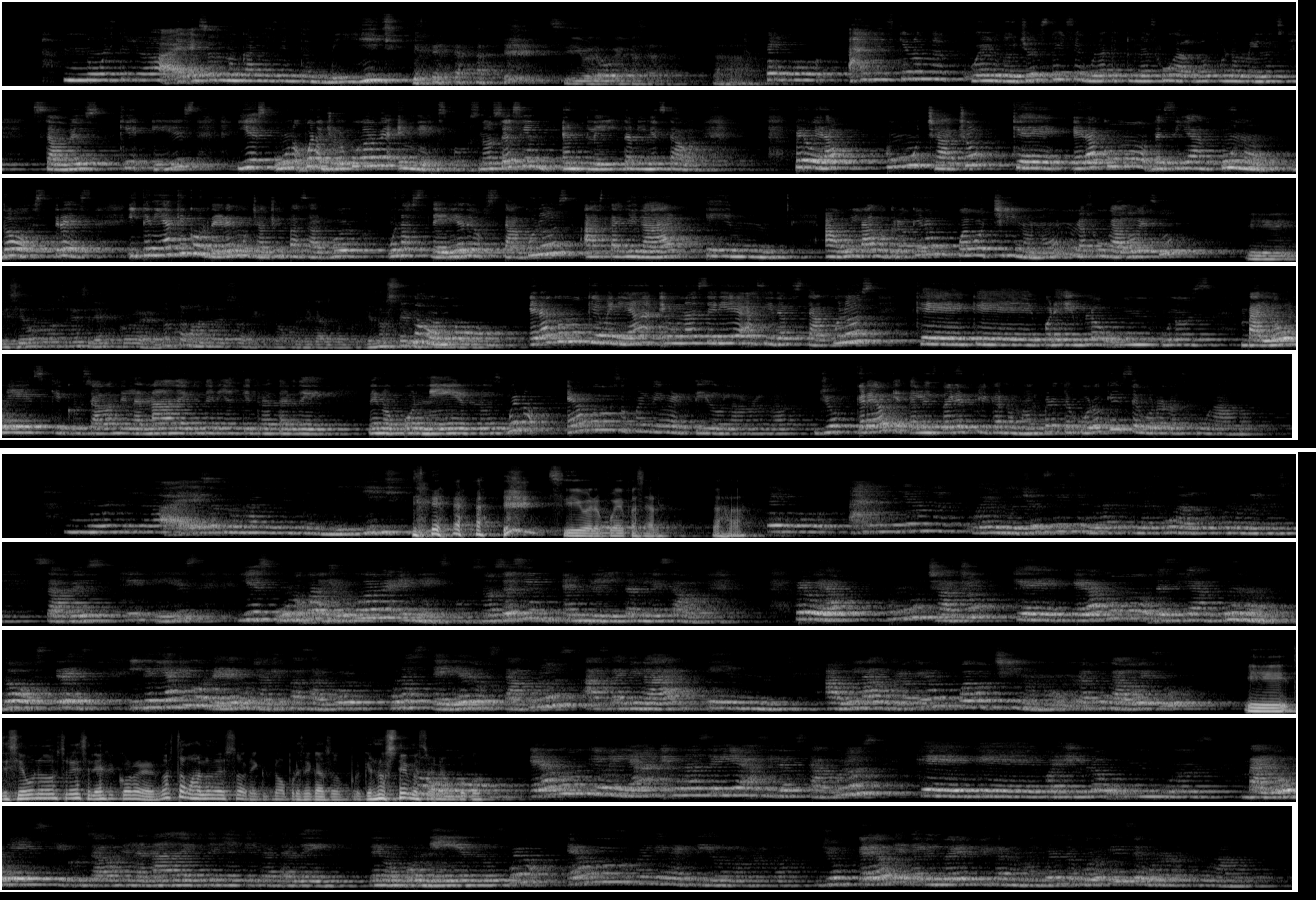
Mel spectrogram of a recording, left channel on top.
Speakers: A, on the left; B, on the right.
A: No, es que yo ah, esos nunca los entendí.
B: <laughs> Sí, bueno,
A: <laughs> Lo-
B: puede pasar. Ajá.
A: Pero, ay, es que no me acuerdo. Yo estoy segura que tú lo has jugado, por lo menos sabes qué es. Y es uno, bueno, yo lo jugaba en Xbox. No sé si en, en Play también estaba. pero era un muchacho que era como decían uno, dos, tres, y tenía que correr el muchacho y pasar por una serie de obstáculos hasta llegar em, a un lado. Creo que era un juego chino, ¿no? ¿No lo has jugado eso?
B: Eh, decía uno, dos, tres, tenías que correr. No estamos hablando de Sonic, no, por ese caso, porque <laughs> no sé,
A: No,
B: me suena
A: no.
B: un poco.
A: Era como que venía en una serie así de obstáculos que, que por ejemplo, un- unos balones que cruzaban de la nada y tú tenías que tratar de, de no ponerlos. Bueno, era un juego súper divertido, la verdad. Yo creo que te lo estoy explicando mal, pero te juro que seguro lo has jugado.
